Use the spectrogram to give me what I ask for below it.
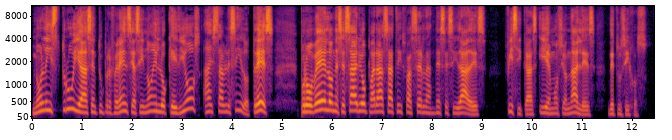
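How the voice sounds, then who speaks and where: Animated pastor preaching. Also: male voice, high voice, a little slow, dry recording, studio quality. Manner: lively preaching with rhetorical questions and counted points. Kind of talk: sermon.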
